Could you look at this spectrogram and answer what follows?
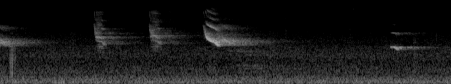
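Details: Osprey hunting fish on a rainy day in Destin, Florida, gives a few short, high, whistled chirps about half a second apart, then a sharper downslurred whistle and a faint later note, over steady rain hiss.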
